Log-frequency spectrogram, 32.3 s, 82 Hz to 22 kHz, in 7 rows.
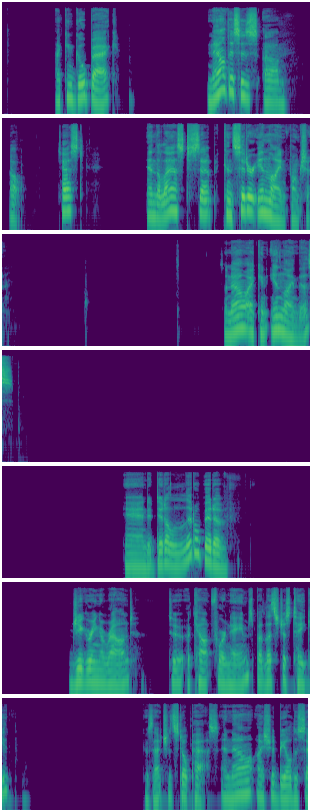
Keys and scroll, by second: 14.7 alt+super+n, 28.6 ctrl+r.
